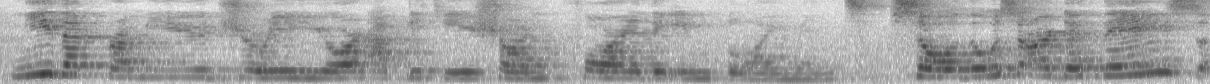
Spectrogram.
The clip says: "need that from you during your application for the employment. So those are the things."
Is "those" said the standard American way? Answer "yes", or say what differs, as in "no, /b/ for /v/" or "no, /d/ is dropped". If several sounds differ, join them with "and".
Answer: no, /s/ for /z/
